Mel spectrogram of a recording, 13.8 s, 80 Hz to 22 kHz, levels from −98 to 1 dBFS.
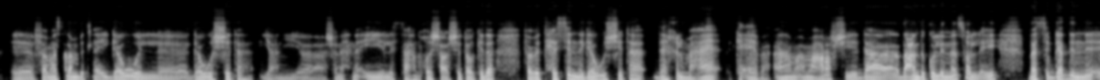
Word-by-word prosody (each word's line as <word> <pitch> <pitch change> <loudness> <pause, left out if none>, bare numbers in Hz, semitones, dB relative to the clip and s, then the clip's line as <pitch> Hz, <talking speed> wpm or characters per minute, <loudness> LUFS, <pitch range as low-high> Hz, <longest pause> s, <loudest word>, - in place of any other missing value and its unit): آآ، 105 -1 -4
فمثلًا 135 +7 0
بتلاقي 135 +4 -4
جَوّ 135 +4 +2
ال 95 -4 -5
جَوّ 125 +7 +1
الشِّتا 135 +1 -1
يعني 90 0 -12
آآ 90 0 -12
عشان 105 +6 -7
إحنا 110 +1 -9
إيه، 120 +4 -2
لسه 110 -1 -5
هنخُش 105 +4 -1
على - - +1
الشتا 125 +6 0
وكده 130 +8 +1 0.3
فبتحس 110 +8 +1
إن 140 -8 +4
جَوّ 135 +5 +3
الشِّتا 150 +2 0
داخل 140 +3 -1
معاه 120 +5 +1 0.2
كآبة، 100 -7 -4
أنا 125 +3 0
ما 130 -2 -3
ما 130 -1 0
عرفش 135 -2 +1
ده 115 +3 +1 0.3
ده 120 - +4
عَند 140 -3 +6
كلّ 140 +3 +3
الناس 145 +3 +1
والّا 100 -4 +1
إيه؟ 140 +9 0 0.4
بس 140 +2 +2
بجد 145 +5 +2
إن 130 -5 +4
أ - - +2
125 Hz, 170 wpm, -23 LUFS, 105-140 Hz, 0.4 s, عَند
